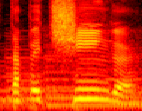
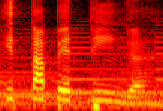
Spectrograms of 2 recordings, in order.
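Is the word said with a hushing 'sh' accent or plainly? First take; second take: hushing; plain. First: It is said in an accent with hushing sounds. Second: It is said in a plain, unmarked accent.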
